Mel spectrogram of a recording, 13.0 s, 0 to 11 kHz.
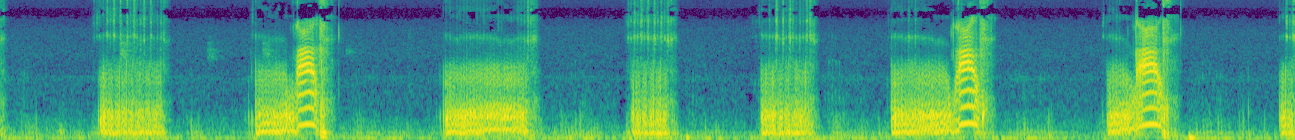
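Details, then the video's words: Pet cat Caesar von Schwanheim purring and complaining: broad, rumbling purr phrases roughly every two seconds, several of them ending in a brief, high harmonic meow, with quiet gaps between. "Caesar meowing Compilation 01 | Cat Sounds | purring and complaining"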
